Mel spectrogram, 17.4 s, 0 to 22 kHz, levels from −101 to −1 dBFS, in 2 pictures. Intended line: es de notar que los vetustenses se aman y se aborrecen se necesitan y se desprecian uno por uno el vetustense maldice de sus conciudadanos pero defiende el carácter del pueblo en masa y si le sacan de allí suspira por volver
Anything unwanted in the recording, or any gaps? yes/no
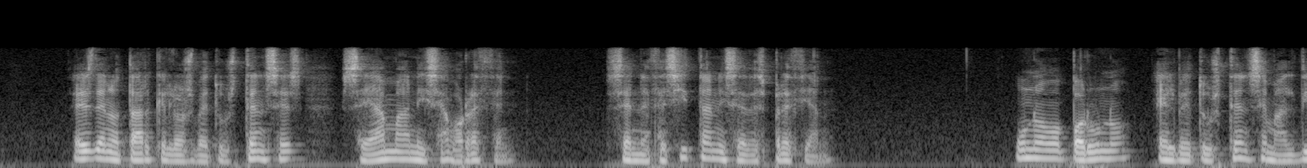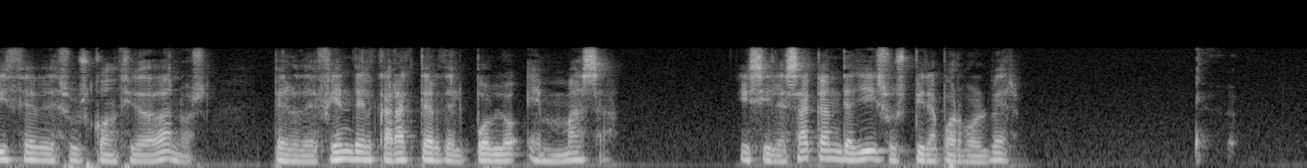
yes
